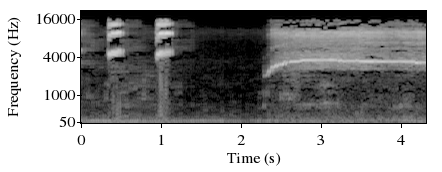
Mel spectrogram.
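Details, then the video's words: Caged orange-headed thrush, worn out after forced exercise. Two short high chirps are followed by a long, steady whistle that rises slightly at the start and holds for about two seconds over faint low hum. "Anis merah teler tidak mengenal tempat"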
